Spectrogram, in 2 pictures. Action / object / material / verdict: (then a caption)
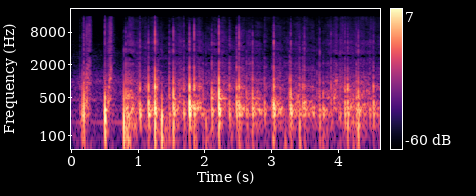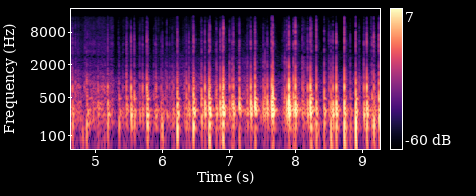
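tap / laminate flooring planks / laminate / none. Fingertips and nails of both hands tap and scratch across a large, flat, solid floor of light wood-grain laminate planks. Quick, dry, crisp taps mix with soft scraping strokes, each hit dying away almost at once. After a few sparse taps at the start, the hits come in a fast, dense stream.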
